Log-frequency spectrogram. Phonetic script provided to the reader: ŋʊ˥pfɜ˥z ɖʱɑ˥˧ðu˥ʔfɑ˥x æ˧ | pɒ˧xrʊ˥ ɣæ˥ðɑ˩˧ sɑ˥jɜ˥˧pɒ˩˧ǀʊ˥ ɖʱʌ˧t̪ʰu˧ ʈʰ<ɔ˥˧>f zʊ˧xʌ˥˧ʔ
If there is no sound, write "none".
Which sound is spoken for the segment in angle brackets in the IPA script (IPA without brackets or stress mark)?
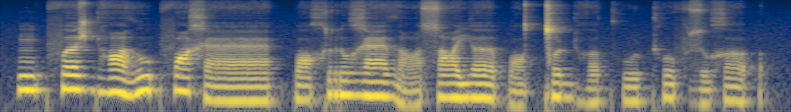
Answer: ʊ˥˧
